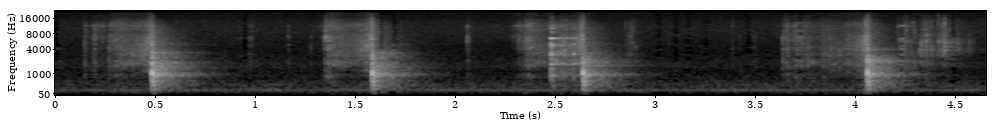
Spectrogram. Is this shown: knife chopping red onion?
yes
